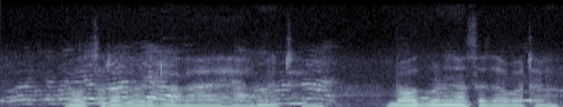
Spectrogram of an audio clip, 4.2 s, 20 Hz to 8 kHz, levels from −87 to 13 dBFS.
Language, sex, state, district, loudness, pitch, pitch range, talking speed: Hindi, male, Bihar, Jamui, -17 LUFS, 130 Hz, 125-135 Hz, 130 wpm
